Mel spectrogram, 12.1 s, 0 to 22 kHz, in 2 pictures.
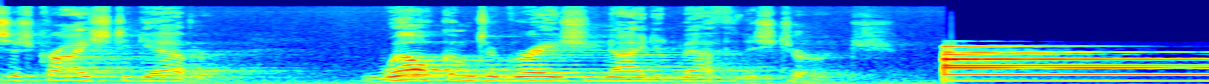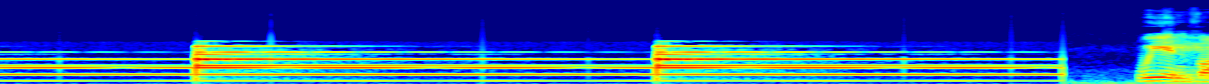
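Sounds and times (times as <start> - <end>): bell tolling: 4.7 - 11.4.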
